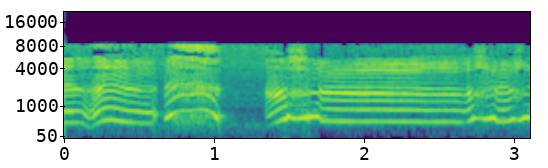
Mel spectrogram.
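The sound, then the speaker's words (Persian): A daughter cries and wails in loud, drawn-out sobbing bursts as her mother tells her to stop crying, her voice rising and falling in long pitched wails with brief breaths in between, distressed. “گریه نکو. چرا مرا جیگر خون میسازی؟”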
